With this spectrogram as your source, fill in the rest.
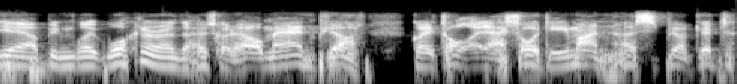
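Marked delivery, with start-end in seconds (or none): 1.6-4.9 put-on full-on, laid-on broad Glaswegian accent. Retelling walking around the house talking all day, speak in a Glaswegian accent. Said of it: "proper G'ing myself up into Glaswegian again".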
